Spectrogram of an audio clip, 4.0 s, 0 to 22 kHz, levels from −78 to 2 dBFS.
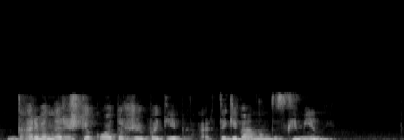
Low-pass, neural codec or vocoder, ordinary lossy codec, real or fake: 7.2 kHz; none; AAC, 32 kbps; real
